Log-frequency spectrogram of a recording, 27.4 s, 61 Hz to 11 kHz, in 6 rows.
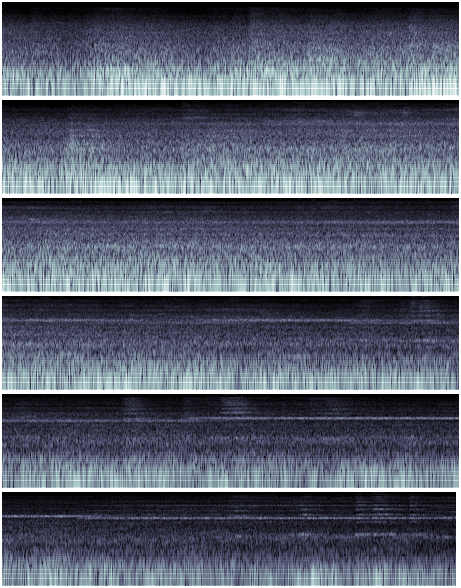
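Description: R160 subway train running through an underground station with a loud, heavy rumble. About a third of the way in, high-pitched squealing tones rise above it and shift in pitch in steps, while the rumble slowly eases.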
